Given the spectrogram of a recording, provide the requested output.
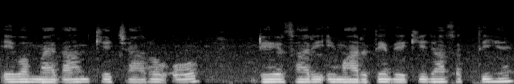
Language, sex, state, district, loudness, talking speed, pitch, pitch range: Hindi, male, Uttar Pradesh, Lalitpur, -17 LUFS, 140 wpm, 115 Hz, 110-120 Hz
